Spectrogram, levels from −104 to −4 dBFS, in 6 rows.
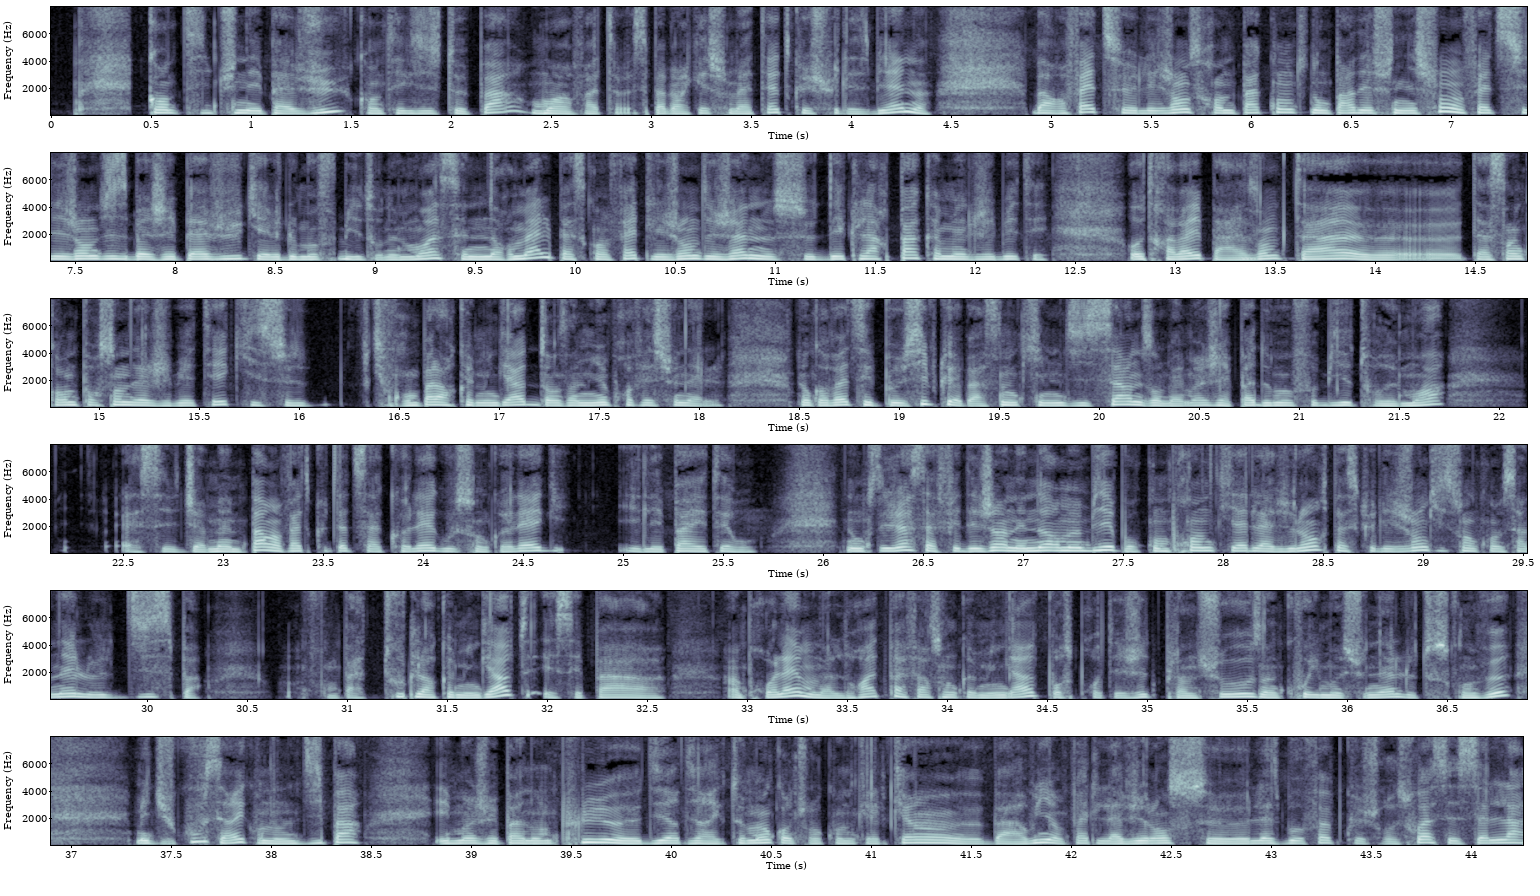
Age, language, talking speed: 20-39, French, 320 wpm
